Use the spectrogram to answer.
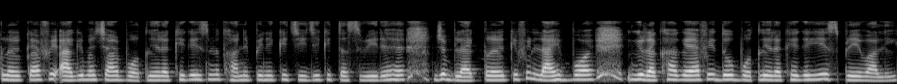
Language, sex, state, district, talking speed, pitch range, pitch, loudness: Hindi, female, Chhattisgarh, Sukma, 215 wpm, 200-220 Hz, 210 Hz, -17 LUFS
